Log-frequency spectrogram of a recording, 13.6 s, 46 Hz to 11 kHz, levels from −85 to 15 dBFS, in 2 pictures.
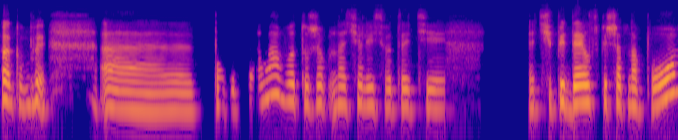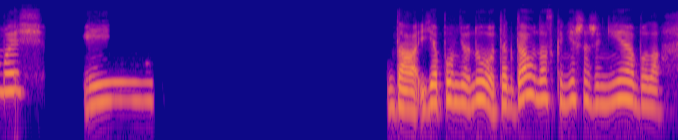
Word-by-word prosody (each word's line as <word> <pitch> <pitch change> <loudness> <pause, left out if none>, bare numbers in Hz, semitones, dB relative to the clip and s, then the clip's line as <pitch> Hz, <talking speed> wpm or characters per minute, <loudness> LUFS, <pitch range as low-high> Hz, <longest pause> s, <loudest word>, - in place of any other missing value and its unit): как 205 -5 +5
бы. 170 -3 -1 0.5
Э, 145 -3 -1 0.5
тогда 255 +9 -3
вот, 210 -3 -3
уже, 195 +1 -1
э, - - -13
начались 180 +1 -4
вот 165 0 -6
эти, 160 -1 -4 0.8
э, 160 - -6
"Чип 160 +5 -3
и - - +8
Дейл 195 +1 +8
спешат 195 -1 -2
на 175 -1 0
помощь". 285 - +2 0.4
И 195 +6 -2 2.8
М-да, 170 -2 +4
и - - -3
я 200 +5 +3
помню, 200 -2 0
ну, 220 +1 +3
тогда 190 +7 +2
у - - +1
нас, 235 0 0
конечно 225 +1 -3
же, 190 0 -3
не 220 +4 +1
было 175 -4 -4
190 Hz, 135 wpm, -20 LUFS, 165-210 Hz, 2.8 s, и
